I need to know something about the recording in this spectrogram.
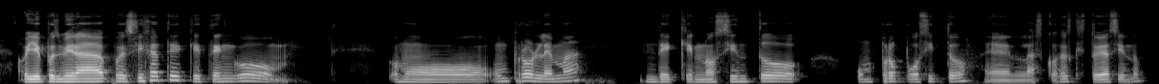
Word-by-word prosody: Oye, 125 +1 +7
pues 125 0 +4
mira, 135 +1 +8
pues 140 -2 +1
fíjate 190 +5 0
que 135 -7 -3
tengo 135 0 -1 1.1
como 115 -1 -1
un 140 +2 -9
problema, 155 +3 -1 0.5
de 115 -2 -4
que 110 - -4
no 115 +1 -3
siento 130 +1 -2 0.5
un 120 +2 -12
propósito 135 +3 -5
en 100 -1 -6
las 95 -1 -7
cosas 130 +1 -7
que 135 - -18
estoy 115 0 0
haciendo. 115 +4 -4
130 Hz, 115 wpm, -22 LUFS, 115-140 Hz, 1.1 s, mira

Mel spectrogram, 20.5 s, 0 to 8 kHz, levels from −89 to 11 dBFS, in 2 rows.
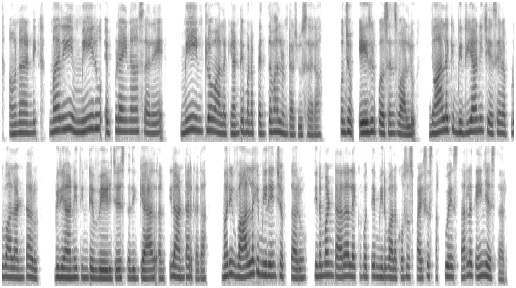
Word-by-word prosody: అవునా 200 +2 -1
అండి. 210 +1 -4 0.4
మరి 260 +3 +2 0.3
మీరు 290 +4 +2 0.2
ఎప్పుడైనా 240 +1 -1 0.2
సరే, 205 -1 -2 0.5
మీ 245 +3 +3
ఇంట్లో 255 +1 +1
వాళ్ళకి 195 -2 -2
అంటే 205 +4 -2
మన 210 - -1
పెద్దవాళ్ళు 225 +3 0
ఉంటారు 175 -2 -5
చూశారా? 170 -1 -5 0.4
కొంచెం 230 -1 +3 0.2
ఏజ్డ్ 225 +2 +7
పర్సన్స్ 205 +1 +1
వాళ్ళు. 170 -1 0 0.4
వాళ్ళకి 255 +6 +3
బిర్యానీ 245 +5 +2
చేసేటప్పుడు 205 0 -2
వాళ్ళు 200 -1 +1
అంటారు 190 -1 -1 0.4
"బిర్యానీ 200 -1 +3
తింటే 195 0 0
వేడి 180 0 +5
చేస్తది 185 0 -1
గ్యా" 180 -1 +4 0.2
ఆహ్, 175 - -7
ఇలా 225 -2 +3
అంటారు 200 0 -2
కదా. 170 0 -5 0.4
మరి 240 +4 +3 0.2
వాళ్ళకి 250 +8 +4
మీరేం 235 -1 +4
చెప్తారు. 195 -4 -1 0.2
తినమంటారా? 230 -1 +1
లేకపోతే 215 0 -4
మీరు 205 0 0
వాళ్ళ 190 -1 +1
కోసం 210 +2 -4
స్పైసెస్ 200 +4 -4
తక్కువ 200 +3 -7
వేస్తారా 205 -1 -4
లేకపోతే 220 -4 -2
ఏం 240 - 0
చేస్తారు? 155 -7 -5
210 Hz, 140 wpm, -23 LUFS, 195-230 Hz, 0.5 s, ఏజ్డ్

